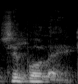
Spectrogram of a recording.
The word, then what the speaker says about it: Chipotle: What's like, Chipotle? – Chipotle. – Okay. Yeah, my bad. – She didn't put the accent on the wrong syllable.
